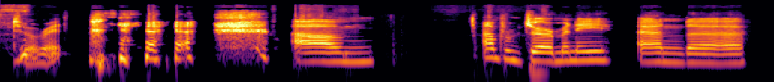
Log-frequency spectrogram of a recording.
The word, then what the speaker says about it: Turid: So I'm Turid. For everyone who didn't know how to say my name, it's Turid.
